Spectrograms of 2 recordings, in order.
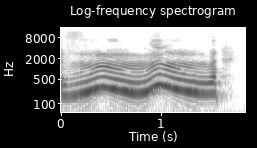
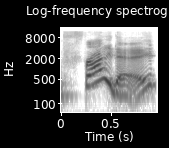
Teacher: if you say V and you put your hand on your throat you should feel a vibration there that means you're doing it right but if you say f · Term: voiced sound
